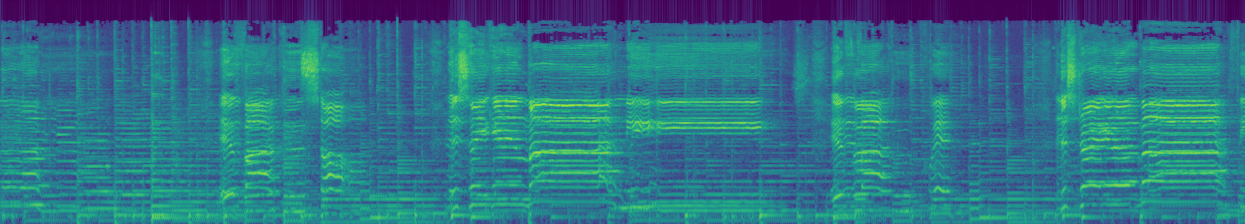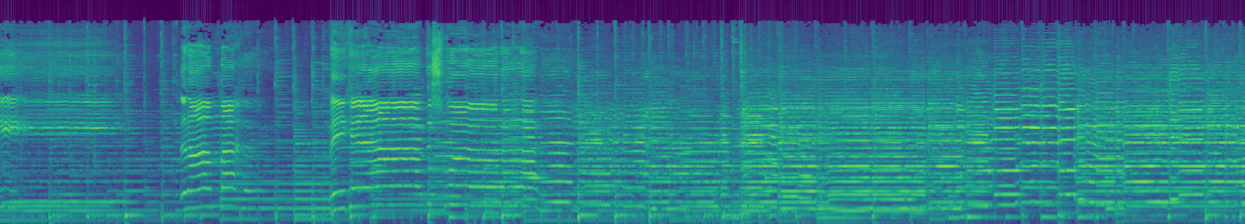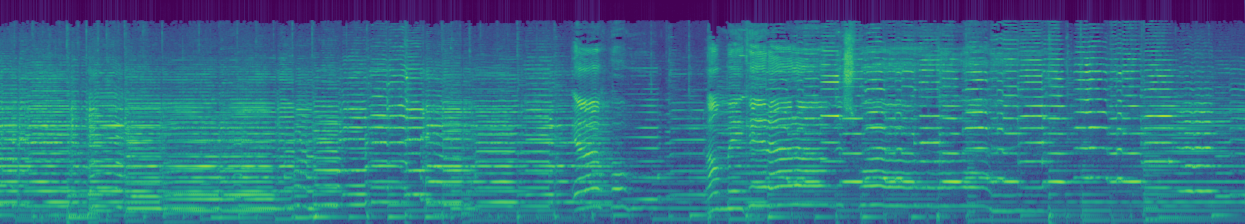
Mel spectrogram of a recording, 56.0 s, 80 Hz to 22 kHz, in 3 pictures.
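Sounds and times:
women singing in harmony: 0:00.0 - 0:01.6, 0:03.1 - 0:05.6, 0:06.7 - 0:14.5, 0:15.8 - 0:20.7, 0:21.4 - 0:22.6, 0:23.6 - 0:27.2, 0:45.9 - 0:47.1, 0:47.9 - 0:53.1
fiddles playing: 0:00.0 - 0:14.4, 0:15.5 - 0:20.6, 0:23.6 - 0:56.0
acoustic guitar strumming: 0:00.0 - 0:56.0.

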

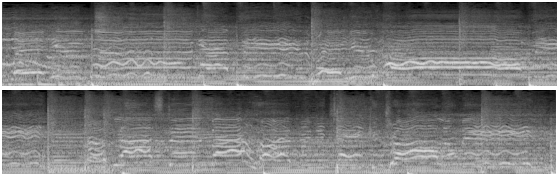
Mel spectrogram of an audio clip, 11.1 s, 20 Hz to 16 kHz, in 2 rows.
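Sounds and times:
bass: 0:00.0 - 0:11.0
drums: 0:00.0 - 0:11.0
lead vocal singing with vibrato: 0:00.0 - 0:11.0.

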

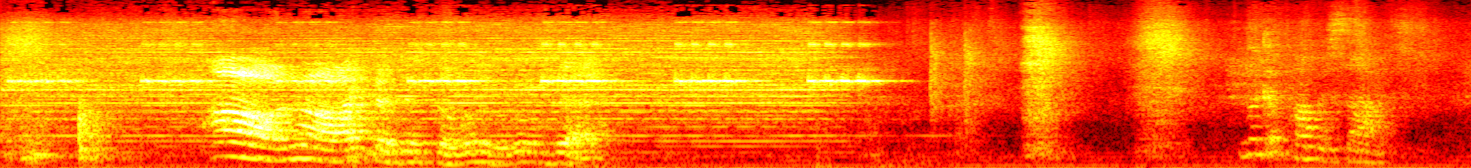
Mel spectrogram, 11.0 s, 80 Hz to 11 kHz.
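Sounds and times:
electronic alarm beeping: 0:00.0 - 0:06.8.

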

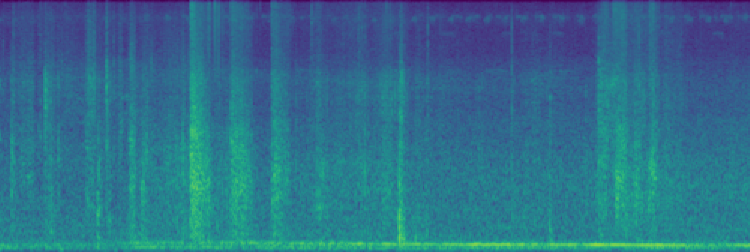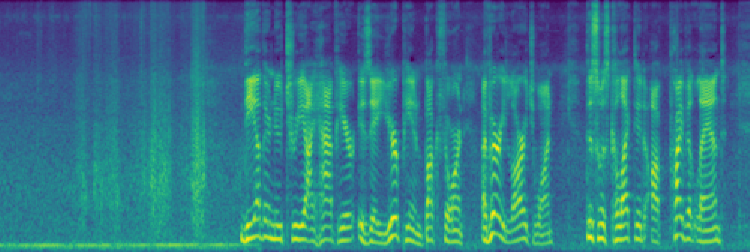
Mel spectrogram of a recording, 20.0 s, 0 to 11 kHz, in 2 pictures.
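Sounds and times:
steady low hum: 0:00.0 - 0:16.5
footsteps on gravel: 0:00.1 - 0:05.8, 0:08.0 - 0:09.2, 0:10.5 - 0:12.9.

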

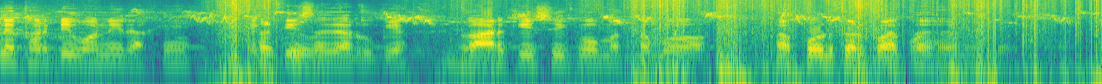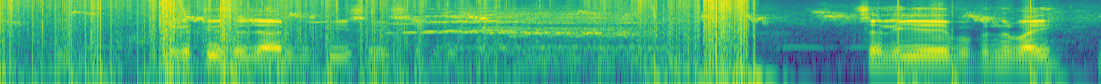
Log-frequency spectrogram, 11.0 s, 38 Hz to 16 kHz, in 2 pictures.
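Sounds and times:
horse neighing: 0:00.0 - 0:00.7, 0:07.4 - 0:08.8
people's voices: 0:00.0 - 0:08.3.

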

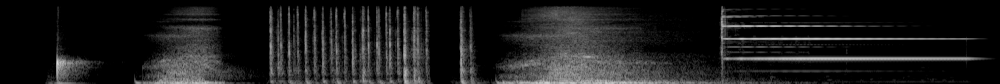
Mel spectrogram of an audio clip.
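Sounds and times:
bright bell ding: 0:07.2 - 0:10.0.

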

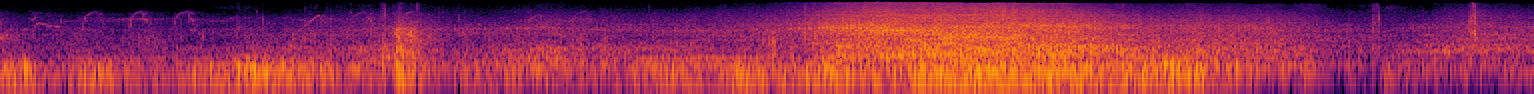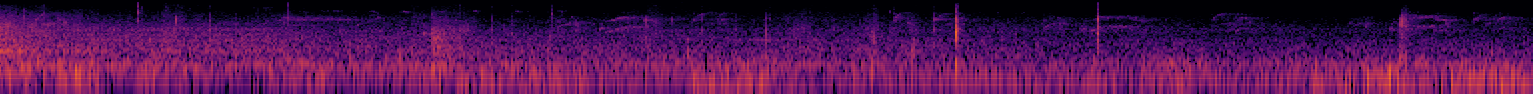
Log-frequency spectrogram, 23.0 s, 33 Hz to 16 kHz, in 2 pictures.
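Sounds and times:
vehicle passing by: 0:01.0 - 0:13.6
small sharp clicks: 0:19.7 - 0:19.9.

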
